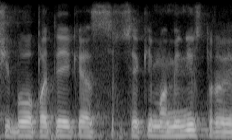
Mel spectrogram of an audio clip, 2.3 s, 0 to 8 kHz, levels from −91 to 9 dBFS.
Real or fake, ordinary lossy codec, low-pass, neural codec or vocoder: fake; Opus, 32 kbps; 7.2 kHz; autoencoder, 48 kHz, 128 numbers a frame, DAC-VAE, trained on Japanese speech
